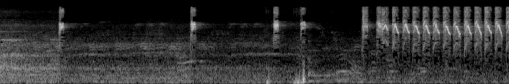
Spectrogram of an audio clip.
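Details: A continuously singing Sogon, a sunbird, used as a lure: several separate sharp high chips spaced over the first three seconds, then a rapid, steady trill of high pulses to the end.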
